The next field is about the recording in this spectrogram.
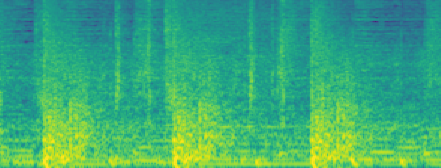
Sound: shotgun fires

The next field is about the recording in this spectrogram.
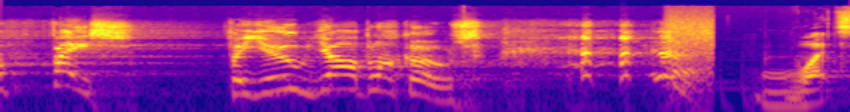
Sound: laughing

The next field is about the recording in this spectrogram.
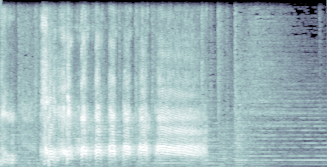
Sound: evil laughter; dramatic music

